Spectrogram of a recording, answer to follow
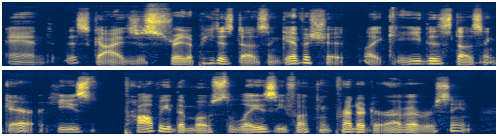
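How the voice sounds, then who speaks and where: A man's voice: fairly low pitch, very animated, normal speed, creaky, hardly any pauses, darkish tone, no echo. A nineteen-year-old man from Canada, co-hosting a podcast in casual, profane, rambling opinion chat. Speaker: podcast co-host.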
